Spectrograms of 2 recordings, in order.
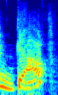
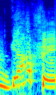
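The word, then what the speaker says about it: gaffe: The five words are गैफ। अह अह do take a note of the pronunciation. It's नॉट गैफे, इट्स गैफ।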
